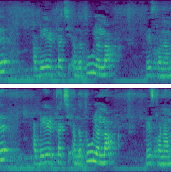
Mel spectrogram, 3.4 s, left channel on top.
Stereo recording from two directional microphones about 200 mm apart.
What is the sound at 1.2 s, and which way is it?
Speech, 20° right (ahead or behind).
